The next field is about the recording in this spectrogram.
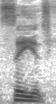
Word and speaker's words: Cy: Give them three post players along with C, and it's spelled Cy, but it's pronounced C, and Carlos Curry.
